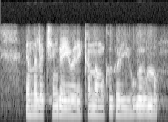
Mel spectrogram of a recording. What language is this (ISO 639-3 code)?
mal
